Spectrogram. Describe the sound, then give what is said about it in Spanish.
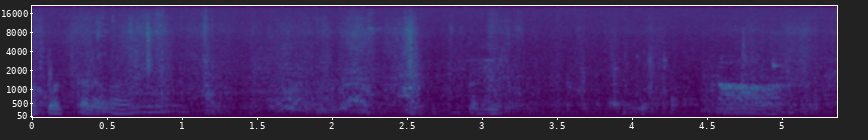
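A zipper on a guitar case being pulled open in several scratchy, uneven bursts, with people talking over it. “¿Y esta weá tiene cierre o tiene.?”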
